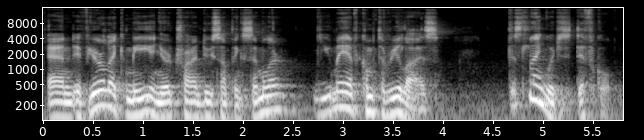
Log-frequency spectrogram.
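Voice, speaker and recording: A man explaining the ideas behind a language point in a measured, scripted style, leaning on key words. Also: medium pitch, big pitch swings, warm tone, breathy edge. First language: English.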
